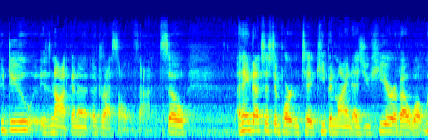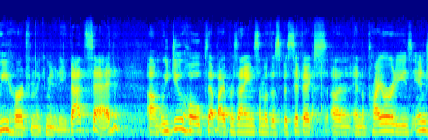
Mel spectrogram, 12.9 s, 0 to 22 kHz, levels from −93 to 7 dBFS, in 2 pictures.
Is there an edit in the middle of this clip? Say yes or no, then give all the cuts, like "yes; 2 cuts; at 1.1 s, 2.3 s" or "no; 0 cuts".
no; 0 cuts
